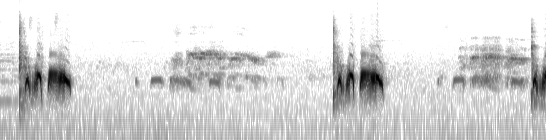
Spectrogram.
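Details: Spotted dove coo phrases used to provoke wild doves into fighting in daily practice. A sharp click starts each phrase: paired short notes and a longer rolling coo, repeated about every six seconds. Soft chatter from other birds sounds between the phrases.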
